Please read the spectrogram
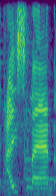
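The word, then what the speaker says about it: island: เวิ่น สังเกต นะ ครับ คำ ว่า เกาะ นี่ ครับ ๆ เลย นั้น ตัว S ไม่ ออก เสียง ขอ ไอ ส แลนด์ Iceland ก็ จะ เป็น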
